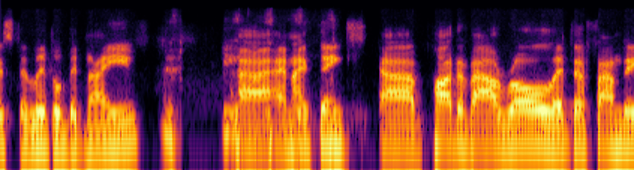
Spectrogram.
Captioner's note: Ian laughing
